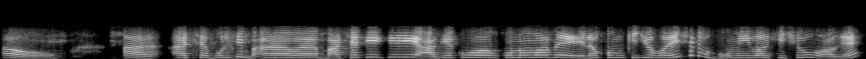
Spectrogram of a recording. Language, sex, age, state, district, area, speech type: Bengali, female, 30-45, West Bengal, Darjeeling, rural, conversation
